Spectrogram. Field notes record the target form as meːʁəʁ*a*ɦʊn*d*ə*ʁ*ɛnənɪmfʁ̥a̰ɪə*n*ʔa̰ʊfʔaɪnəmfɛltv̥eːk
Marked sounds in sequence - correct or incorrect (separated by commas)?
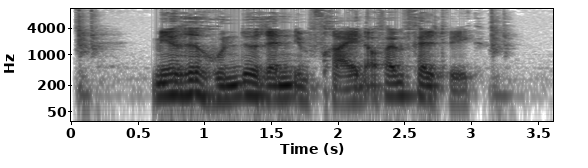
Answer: incorrect, correct, correct, correct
